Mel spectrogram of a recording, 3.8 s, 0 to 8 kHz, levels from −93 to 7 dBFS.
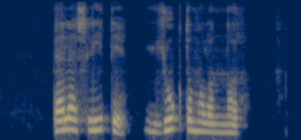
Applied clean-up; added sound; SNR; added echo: none; none; none; none.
